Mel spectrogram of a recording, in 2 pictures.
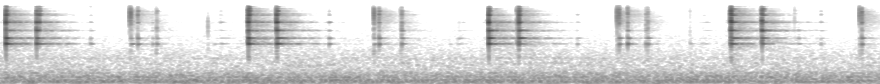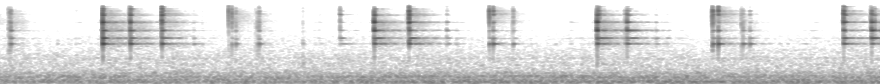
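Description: Long red nails tap a clear, empty, short drinking glass with a logo, held close. About two dozen quick, bright clinks ring with high, thin overtones in an irregular rhythm, each fading almost at once over a faint low background hiss.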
